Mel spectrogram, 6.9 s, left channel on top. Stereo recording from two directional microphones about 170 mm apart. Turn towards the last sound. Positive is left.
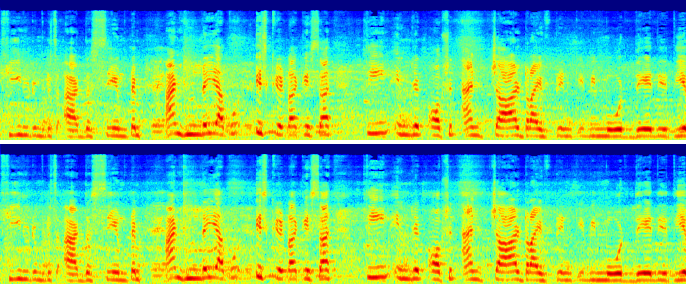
turn(degrees=-20)  # may be behind; listen again after turning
